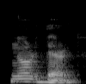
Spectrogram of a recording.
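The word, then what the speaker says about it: Northern: أوكي بعد كده نورثرن نورثرن، هي طبعا احنا نورث يعني شمال، ولكن لما بتبقى كصفة نورثرن بتتحول ال TH نطقها ذا مش ث.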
